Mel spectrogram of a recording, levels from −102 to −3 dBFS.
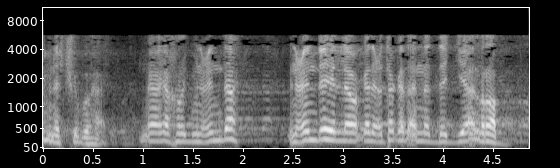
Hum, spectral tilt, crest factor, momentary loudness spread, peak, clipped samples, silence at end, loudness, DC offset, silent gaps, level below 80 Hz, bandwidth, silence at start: none; -8 dB/octave; 18 dB; 13 LU; -4 dBFS; under 0.1%; 0 s; -21 LUFS; under 0.1%; none; -68 dBFS; 6 kHz; 0 s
